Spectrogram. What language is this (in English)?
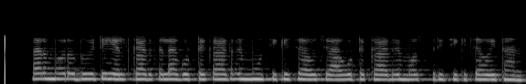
Odia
